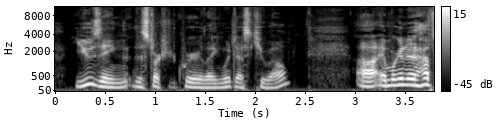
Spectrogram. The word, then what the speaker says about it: SQL: tell you about the structured query language or sql or as many people who are not me pronounce it sql and how you can use this language to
